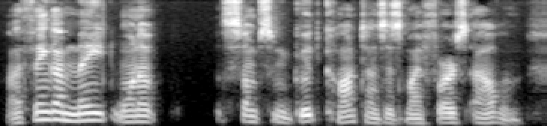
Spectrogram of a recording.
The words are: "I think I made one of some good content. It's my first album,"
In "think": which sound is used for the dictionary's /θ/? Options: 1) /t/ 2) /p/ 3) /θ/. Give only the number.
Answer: 3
